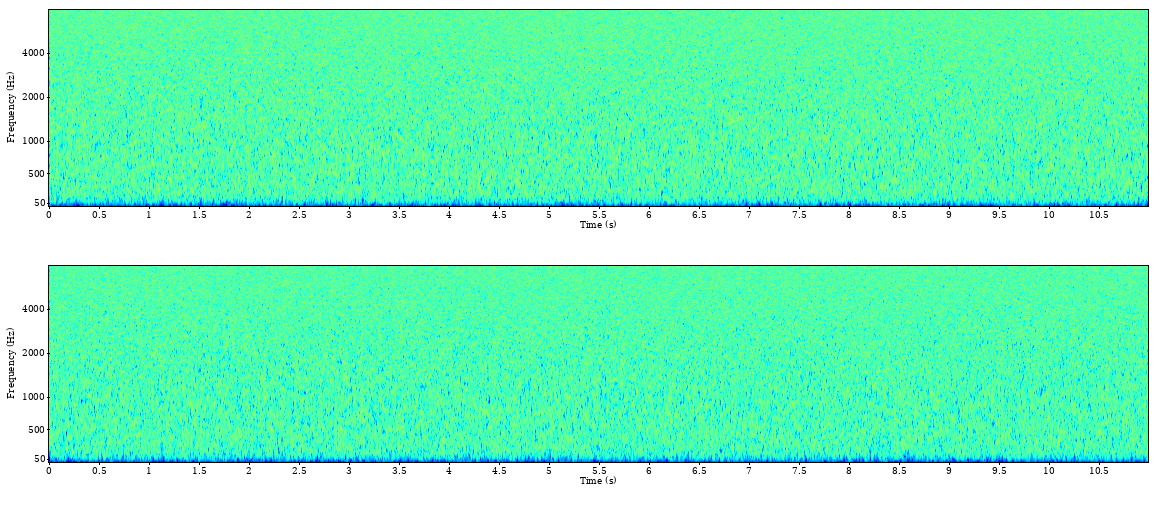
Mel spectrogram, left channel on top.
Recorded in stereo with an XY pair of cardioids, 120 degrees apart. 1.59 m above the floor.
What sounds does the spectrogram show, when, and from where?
Only background noise.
